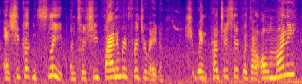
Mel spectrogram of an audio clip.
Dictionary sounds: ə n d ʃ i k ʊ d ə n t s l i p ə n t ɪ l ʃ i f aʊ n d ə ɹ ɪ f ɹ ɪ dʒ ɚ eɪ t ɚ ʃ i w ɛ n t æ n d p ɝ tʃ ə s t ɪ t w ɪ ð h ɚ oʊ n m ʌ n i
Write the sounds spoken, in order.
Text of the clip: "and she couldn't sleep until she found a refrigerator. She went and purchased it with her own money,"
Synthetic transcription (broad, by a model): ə n ʃ i k ʊ d n t s l i p ə n t ɪ l ʃ i f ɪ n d ə ɹ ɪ f ɹ ɪ dʒ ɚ eɪ t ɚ ʃ i w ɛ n n p ɝ tʃ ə s ɪ t w ɪ ð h ɚ oʊ n m ʌ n i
